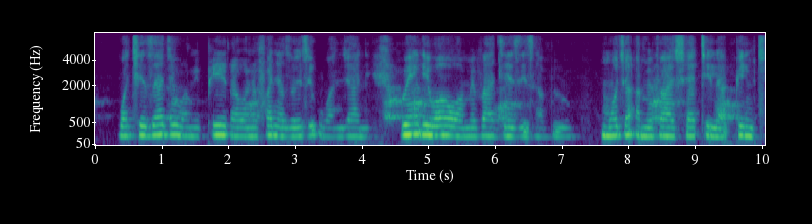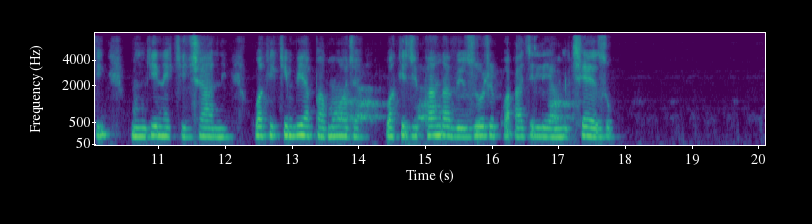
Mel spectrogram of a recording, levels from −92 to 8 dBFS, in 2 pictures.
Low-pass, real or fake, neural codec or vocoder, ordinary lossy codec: 7.2 kHz; fake; codec, 24 kHz, 6 kbps, HILCodec; AAC, 48 kbps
